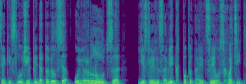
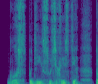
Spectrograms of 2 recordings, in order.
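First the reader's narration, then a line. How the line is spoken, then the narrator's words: Muttering. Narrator (Russian): пробормотал Илья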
